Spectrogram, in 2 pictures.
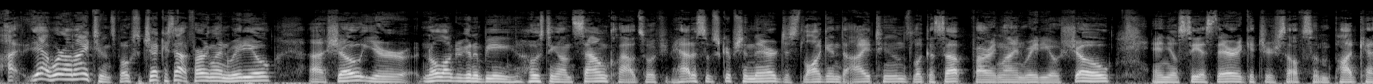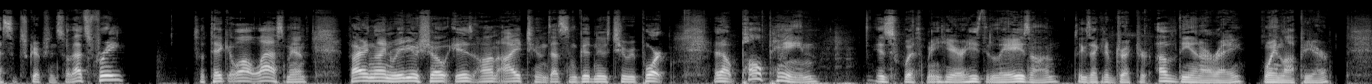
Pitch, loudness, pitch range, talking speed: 125 Hz, -15 LUFS, 110-145 Hz, 205 wpm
